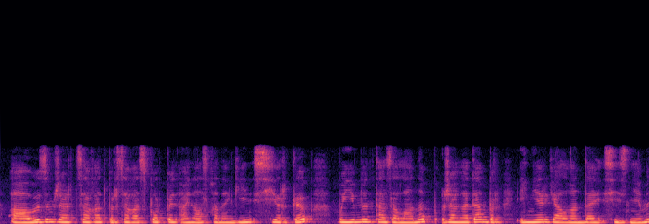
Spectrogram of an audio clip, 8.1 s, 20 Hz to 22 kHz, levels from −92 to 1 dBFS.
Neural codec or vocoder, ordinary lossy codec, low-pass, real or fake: none; none; none; real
